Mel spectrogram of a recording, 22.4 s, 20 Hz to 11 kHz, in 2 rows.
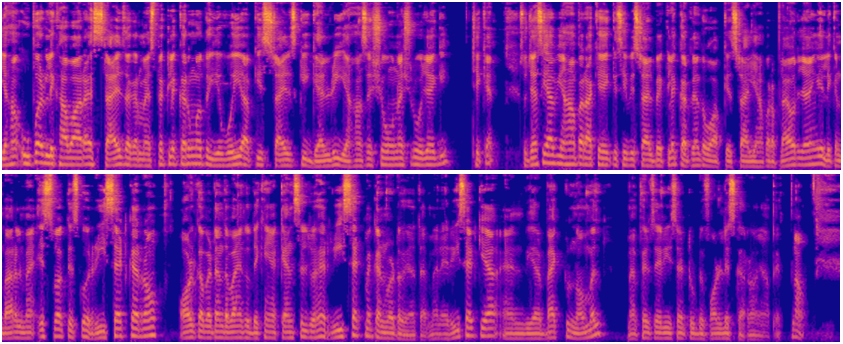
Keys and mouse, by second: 1.2-4.7 drag, 8.4 click.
